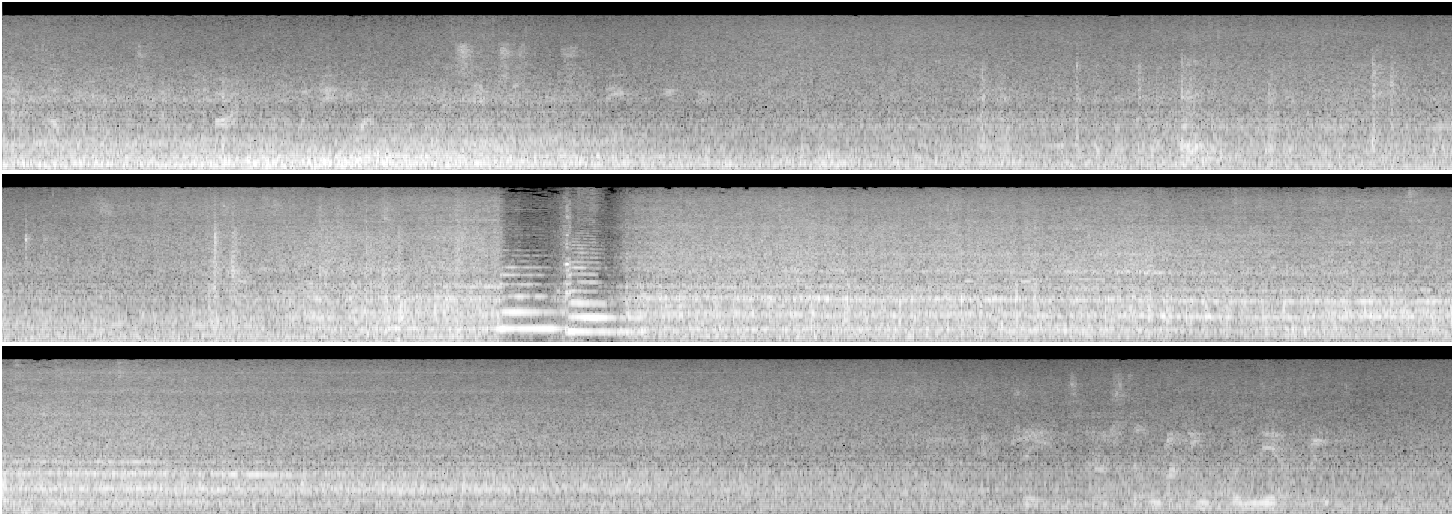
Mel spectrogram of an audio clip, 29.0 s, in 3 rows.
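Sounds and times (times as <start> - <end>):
train drive whine: 0.0 - 29.0
train rail noise: 0.0 - 29.0
two-tone train horn: 11.6 - 21.6.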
